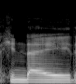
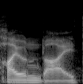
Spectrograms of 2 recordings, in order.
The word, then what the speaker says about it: Hyundai: I always thought it was pronounced Hyundai. Then I saw an advert the other day, and they said that it's pronounced Hyundai, and my mind was blown.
